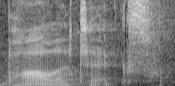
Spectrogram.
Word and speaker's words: politics: The letter O says the vowel ah in politics. That's pretty typical in American English when we have an O, often in a stressed syllable or in a single word where the O is stressed, it's actually an ah sound. So that's the first thing to watch out for. It's just like not, job, problem, etc. All of these words have an ah sound, nothing rounded like an O.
